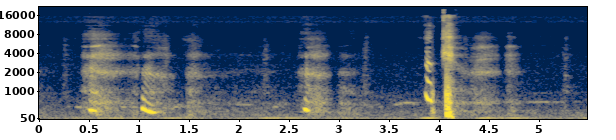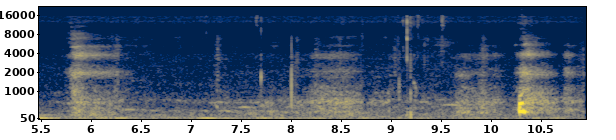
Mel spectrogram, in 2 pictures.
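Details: Quiet run of about five short, sharp sneezes with soft breaths between, in a small room, induced by deliberately smelling daisies in a person who is extremely allergic to daisies.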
